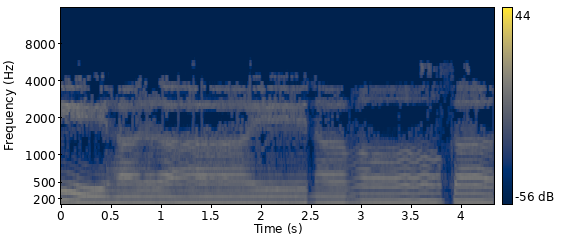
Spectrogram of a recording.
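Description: A man's voice chanting an opening invocation in long, drawn-out notes. The first note glides down and is held for about two and a half seconds. After a brief break a second held note wavers, then stops for a moment just before the end.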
